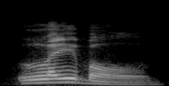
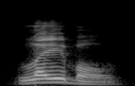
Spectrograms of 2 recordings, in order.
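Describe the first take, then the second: No difference in how they are said.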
